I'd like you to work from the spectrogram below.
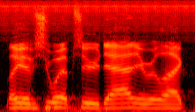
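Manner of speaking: ordinary delivery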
